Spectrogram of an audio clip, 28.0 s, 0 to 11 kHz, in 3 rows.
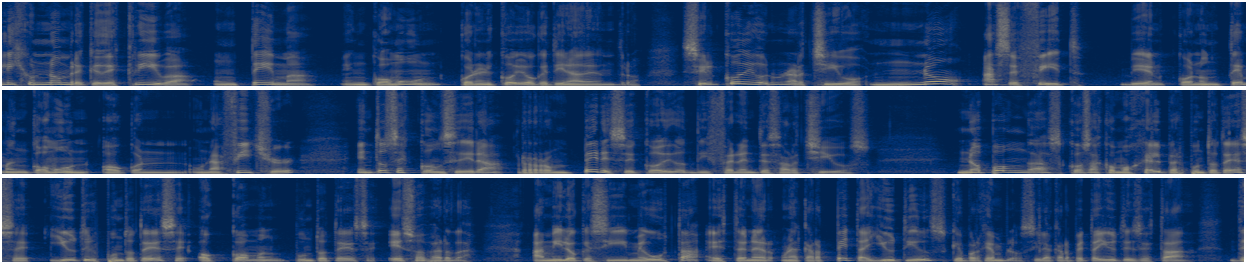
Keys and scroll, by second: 22.4 alt+Tab, 23.4-24.4 scroll up 2, 24.5 scroll up 1, 25.5 Return, 26.7 k, 27.6 j.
